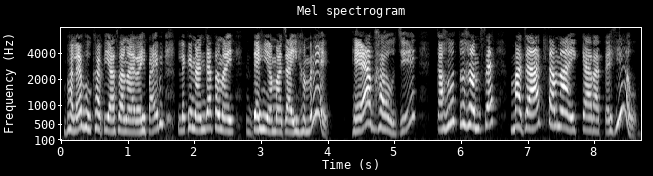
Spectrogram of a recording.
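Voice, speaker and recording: An actor voicing an excitable village woman in a cartoon comedy, with a childlike, sped-up voice. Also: very high-pitched, unhurried, exaggerated voice. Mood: eager, doubting. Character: animated village women, sisters-in-law celebrating a festival, excitable.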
